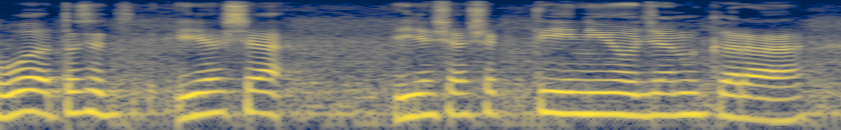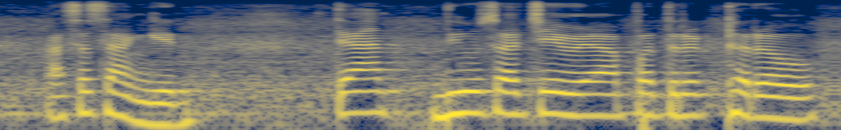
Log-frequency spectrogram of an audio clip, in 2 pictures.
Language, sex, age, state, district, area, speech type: Marathi, male, 18-30, Maharashtra, Osmanabad, rural, spontaneous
